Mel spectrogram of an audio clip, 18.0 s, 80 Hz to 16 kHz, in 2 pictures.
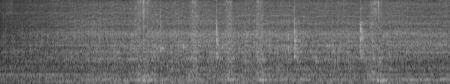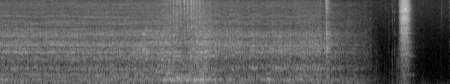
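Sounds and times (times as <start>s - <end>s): drill boring into wood: 0.4s - 16.4s
switch click: 15.5s - 15.7s.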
